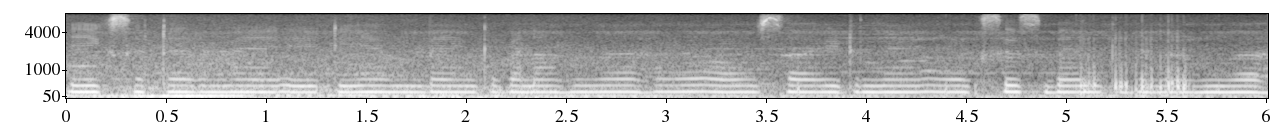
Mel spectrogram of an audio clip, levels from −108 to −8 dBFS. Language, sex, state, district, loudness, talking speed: Hindi, female, Maharashtra, Chandrapur, -14 LUFS, 160 wpm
